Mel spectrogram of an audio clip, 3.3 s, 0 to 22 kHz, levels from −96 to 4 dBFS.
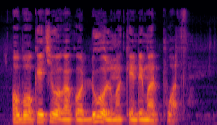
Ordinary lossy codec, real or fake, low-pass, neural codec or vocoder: MP3, 64 kbps; real; 19.8 kHz; none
